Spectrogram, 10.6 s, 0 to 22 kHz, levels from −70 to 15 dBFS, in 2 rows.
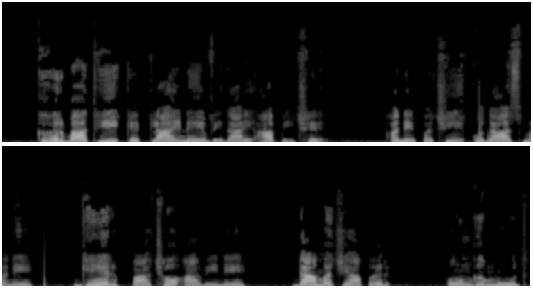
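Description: Throughout the speech, generation loss gives a swirly, hollow sound with blurred attacks and nothing above 19.1 kHz, likely from many repeated AAC-LC encodings at around 96 kbit/s. Loud pops follow: a double pop from 4.78 to 4.90 s, right after "અને પછી", peaks well above the speech, and a single pop from 5.72 to 5.76 s, just before "ઘેર પાછો આવીને", peaks about 10 dB above it. Both are likely sudden voltage spikes added to the signal.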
